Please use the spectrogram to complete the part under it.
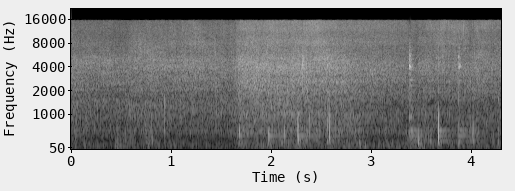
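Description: A wood fire crackles and hisses.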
